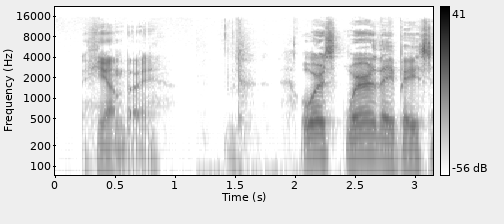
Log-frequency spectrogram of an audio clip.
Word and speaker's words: Hyundai: british pronunciation option which apparently the british pronounce it high undie doesn't sound too bad hyundai hyundai hyundai high and i hyundai look if you really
